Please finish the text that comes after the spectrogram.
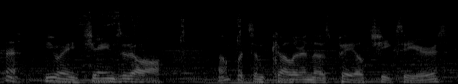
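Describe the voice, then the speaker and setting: An actor playing a cocky, taunting, rough-spoken male fighter in a video game. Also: medium pitch, lively intonation, moderate pace, over music, lightly acted.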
